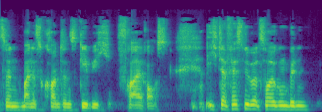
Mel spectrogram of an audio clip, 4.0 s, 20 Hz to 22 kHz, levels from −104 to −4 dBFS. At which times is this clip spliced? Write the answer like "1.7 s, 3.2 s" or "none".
2.6 s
